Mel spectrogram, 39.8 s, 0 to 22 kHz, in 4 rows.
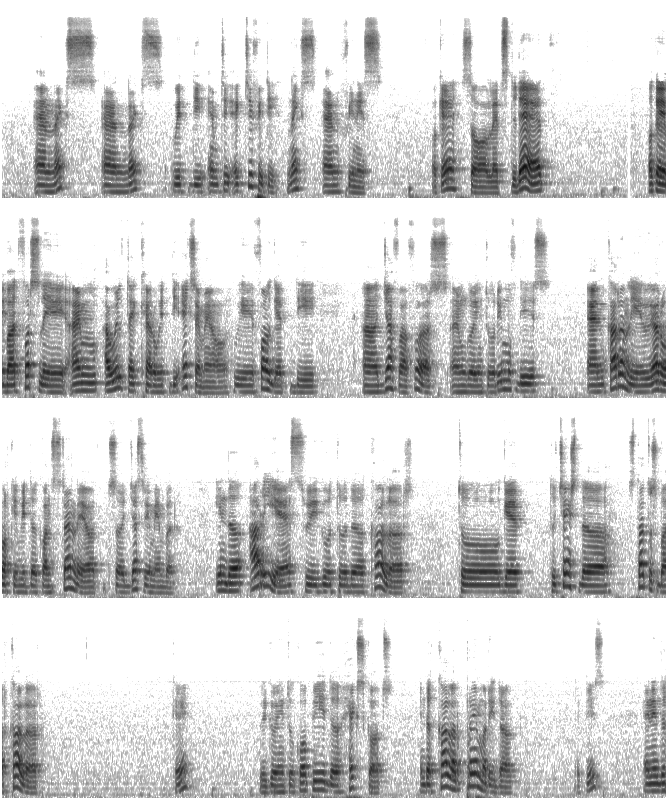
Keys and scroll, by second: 9.3 shift+super+2, 33.5 super+c, 37.0 super+v.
